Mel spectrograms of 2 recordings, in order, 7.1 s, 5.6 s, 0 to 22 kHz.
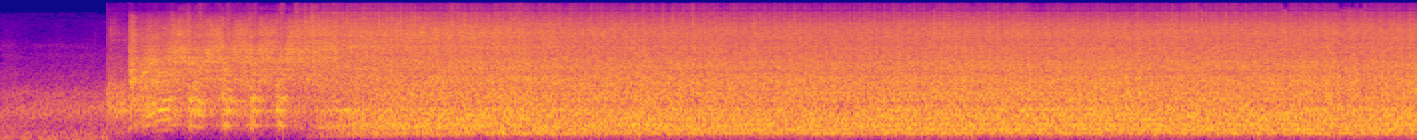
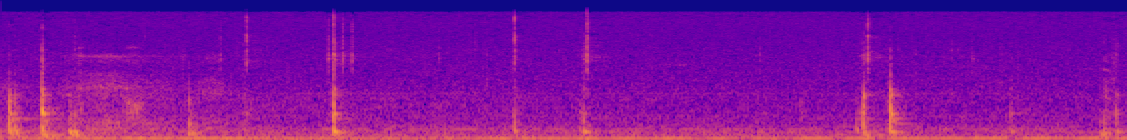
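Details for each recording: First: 1991 Volvo 245 idles too high after a cracked fuel pressure regulator hose was trimmed, fast and steady as if the throttle were held; the throttle position sensor gives no click when the throttle wheel turns, so the TPS is faulty. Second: 1991 Volvo 240 with idle problem: sharp single clicks as the throttle plate moves, throttle position switch aligned correctly and clicking at idle contact.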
